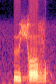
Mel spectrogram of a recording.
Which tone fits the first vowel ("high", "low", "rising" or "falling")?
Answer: rising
